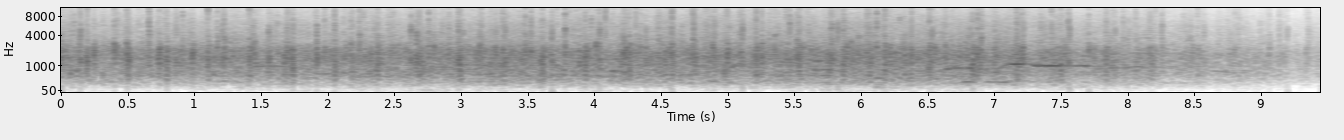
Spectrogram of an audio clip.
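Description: A crowd of children shouts and cheers.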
